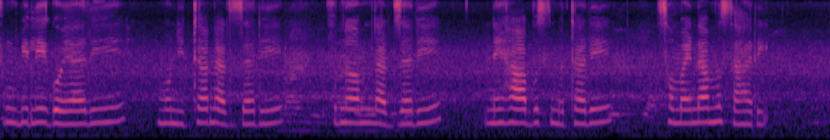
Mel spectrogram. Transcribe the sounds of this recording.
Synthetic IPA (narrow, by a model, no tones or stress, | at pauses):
suŋbiliɡɔjaɾi | mɔnitʰanaɾzaɾipʰunɔmnaɾzaɾi | neɦabusmɯtʰaɾi | sɔmajnamusaɦaɾi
